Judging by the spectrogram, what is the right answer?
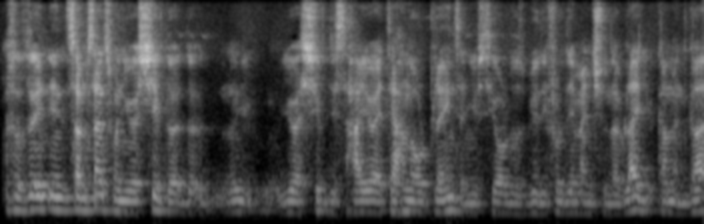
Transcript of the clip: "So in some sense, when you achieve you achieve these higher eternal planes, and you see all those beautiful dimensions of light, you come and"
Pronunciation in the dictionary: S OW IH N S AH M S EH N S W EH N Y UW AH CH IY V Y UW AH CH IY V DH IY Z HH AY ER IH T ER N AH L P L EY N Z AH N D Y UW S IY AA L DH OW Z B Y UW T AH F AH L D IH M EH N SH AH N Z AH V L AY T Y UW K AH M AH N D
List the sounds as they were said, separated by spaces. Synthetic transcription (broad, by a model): S OW IH N S AH M S EH N S W EH N Y UW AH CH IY V Y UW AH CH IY V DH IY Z HH AY ER IH T ER N AH L P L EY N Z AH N Y UW S IY AA L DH OW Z B Y UW T AH F AH L D IH M EH N SH AH N Z AH V L AY T Y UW K AH M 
